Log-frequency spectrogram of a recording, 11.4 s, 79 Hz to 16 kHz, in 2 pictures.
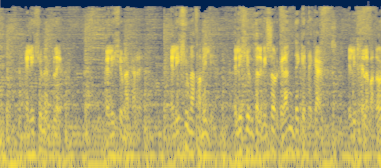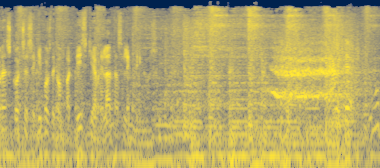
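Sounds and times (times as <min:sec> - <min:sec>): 
rumble of car engine and road noise: 0:00.0 - 0:11.4
speech: 0:00.4 - 0:08.9, 0:10.9 - 0:11.1
tire screech of a car braking hard: 0:09.5 - 0:11.4.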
